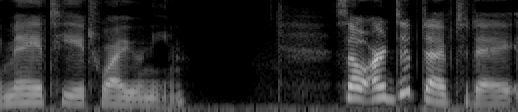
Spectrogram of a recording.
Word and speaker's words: methionine: That's me t h i o n i ne. Pronounced meth yine. Exactly. May t h yunine.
